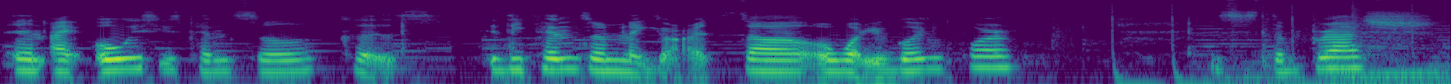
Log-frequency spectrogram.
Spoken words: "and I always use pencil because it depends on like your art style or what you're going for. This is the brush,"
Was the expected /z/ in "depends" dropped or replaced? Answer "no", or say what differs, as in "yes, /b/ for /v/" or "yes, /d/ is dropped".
no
